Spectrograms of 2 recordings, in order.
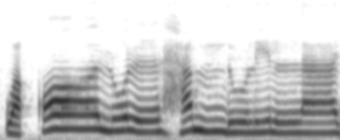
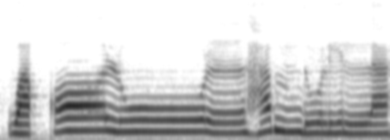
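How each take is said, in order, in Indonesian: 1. Vokal pada 'lu' dibaca pendek. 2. Vokal pada 'lu' dibaca panjang. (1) "Yang benar ... Jadi dia pendek" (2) "Jadi bukan ... itu salah ya"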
